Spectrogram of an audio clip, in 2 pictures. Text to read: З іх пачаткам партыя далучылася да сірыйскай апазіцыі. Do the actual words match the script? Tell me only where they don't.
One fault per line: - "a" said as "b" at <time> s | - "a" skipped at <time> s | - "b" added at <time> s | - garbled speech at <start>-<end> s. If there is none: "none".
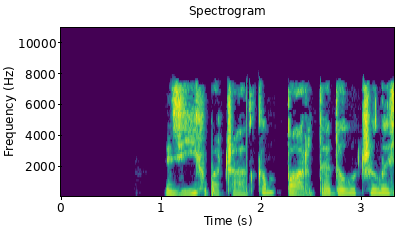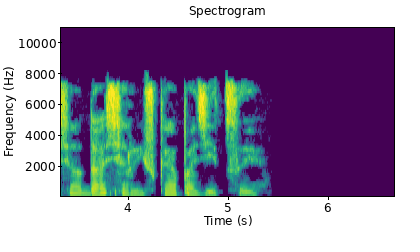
none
